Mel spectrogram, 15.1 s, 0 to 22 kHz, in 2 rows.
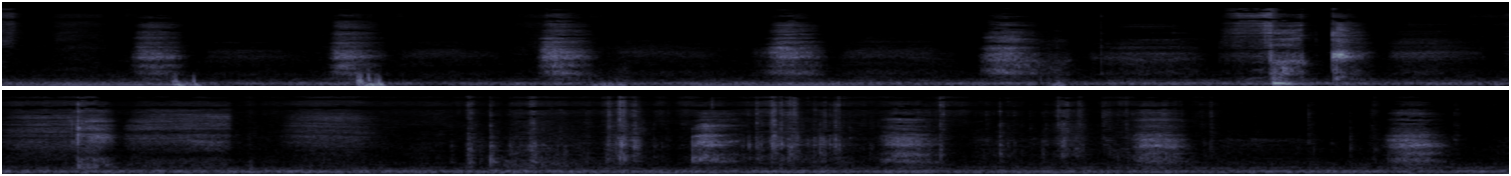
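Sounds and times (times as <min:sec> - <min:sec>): person gasping and breathing heavily: 0:00.6 - 0:06.1, 0:06.9 - 0:09.6, 0:10.6 - 0:15.0.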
